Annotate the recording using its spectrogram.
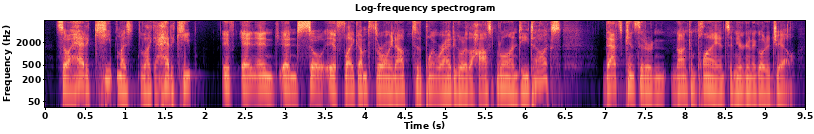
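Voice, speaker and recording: Somewhat breathy and very even in loudness, a man speaks at a very fast pace and medium pitch with ordinary pitch variation, in a dry, close sound with no echo. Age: 40s. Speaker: recovering addict and musician sharing life story. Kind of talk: testimony.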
